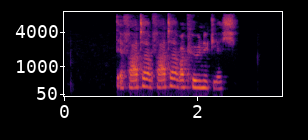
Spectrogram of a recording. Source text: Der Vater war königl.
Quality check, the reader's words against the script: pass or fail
fail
